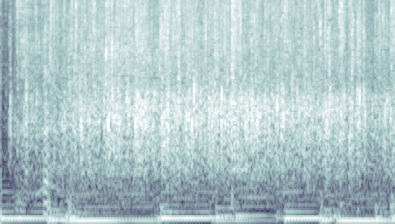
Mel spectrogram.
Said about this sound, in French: dernier morceau de ce concert, enfin de notre concert. Vous pouvez applaudir.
